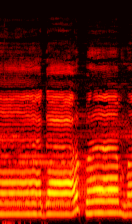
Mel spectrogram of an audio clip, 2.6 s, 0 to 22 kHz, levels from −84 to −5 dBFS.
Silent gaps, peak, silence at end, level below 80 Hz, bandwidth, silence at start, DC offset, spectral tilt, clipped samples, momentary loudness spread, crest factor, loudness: none; -16 dBFS; 0 s; -76 dBFS; 16 kHz; 0 s; under 0.1%; -4.5 dB/octave; under 0.1%; 5 LU; 12 dB; -29 LUFS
